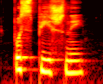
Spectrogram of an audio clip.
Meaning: hurried, hasty
- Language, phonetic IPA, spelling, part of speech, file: Ukrainian, [poˈsʲpʲiʃnei̯], поспішний, adjective, Uk-поспішний.ogg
